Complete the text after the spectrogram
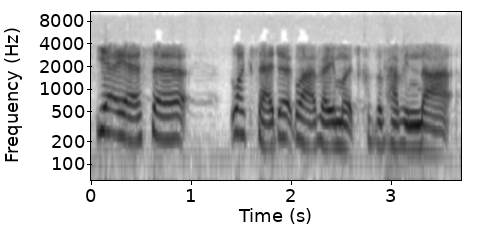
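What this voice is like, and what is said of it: Regional accent. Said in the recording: “can you say bipolar with your accent again? ... you make it sound magical.”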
